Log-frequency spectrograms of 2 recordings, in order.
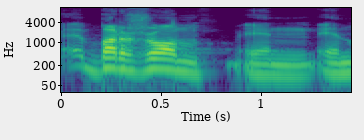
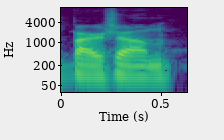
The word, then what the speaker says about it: Borjomi: In Barjom, in like the Russian pronunciations, Barjom, but Barjomi is the proper spelling.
